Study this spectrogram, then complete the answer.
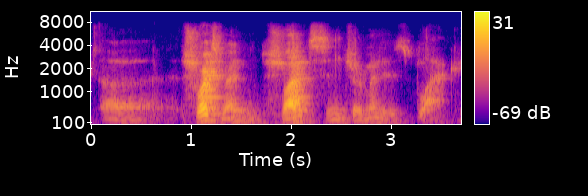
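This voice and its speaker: The delivery moves at a very slow pace. Room echo is audible. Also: man. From Greece (Thessaloniki). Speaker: life sciences investor. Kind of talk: fireside chat.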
